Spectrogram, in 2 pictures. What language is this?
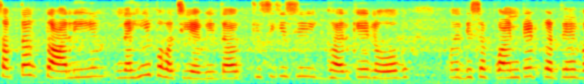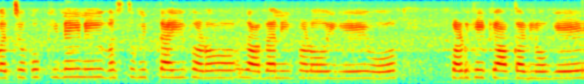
Urdu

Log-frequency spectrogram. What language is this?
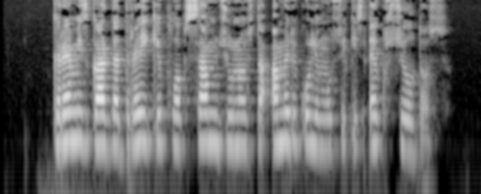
Georgian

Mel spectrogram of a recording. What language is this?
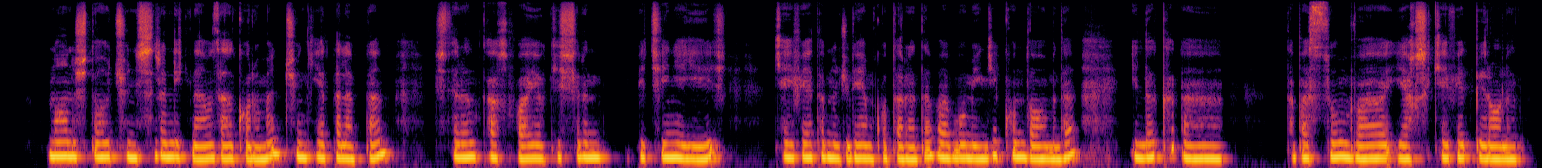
Uzbek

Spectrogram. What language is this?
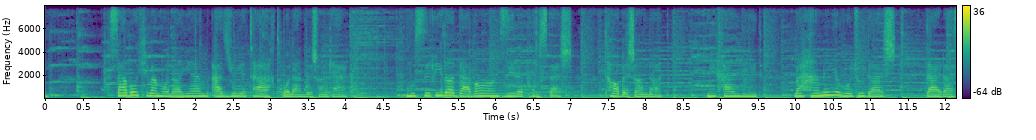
Persian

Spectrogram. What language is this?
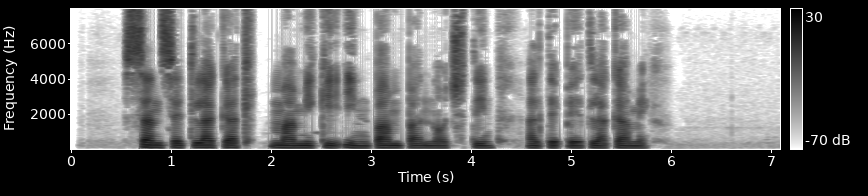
Orizaba Nahuatl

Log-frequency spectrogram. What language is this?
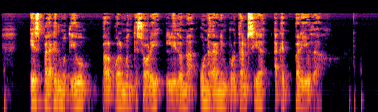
Catalan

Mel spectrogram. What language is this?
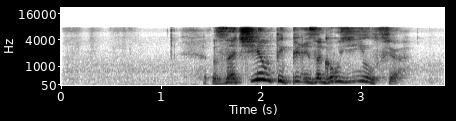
Russian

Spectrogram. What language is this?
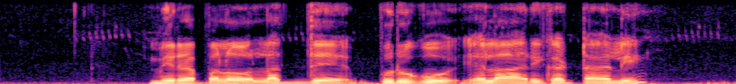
Telugu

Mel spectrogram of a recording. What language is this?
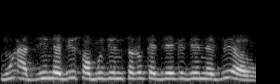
Odia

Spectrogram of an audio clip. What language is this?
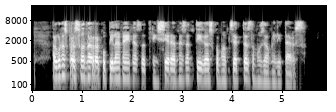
Catalan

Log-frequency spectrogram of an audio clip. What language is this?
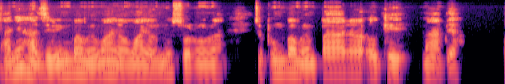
Igbo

